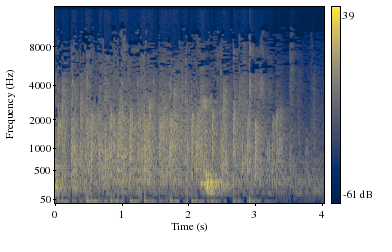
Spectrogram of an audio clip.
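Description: Applause of encouragement from a church gathering of student ministry teachers, a full, close crowd clapping loudly and continuously, thinning slightly toward the end.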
